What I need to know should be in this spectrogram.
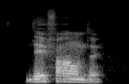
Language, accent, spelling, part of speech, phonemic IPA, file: French, Canada, défendent, verb, /de.fɑ̃d/, LL-Q150 (fra)-défendent.wav
- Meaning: third-person plural present indicative/subjunctive of défendre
